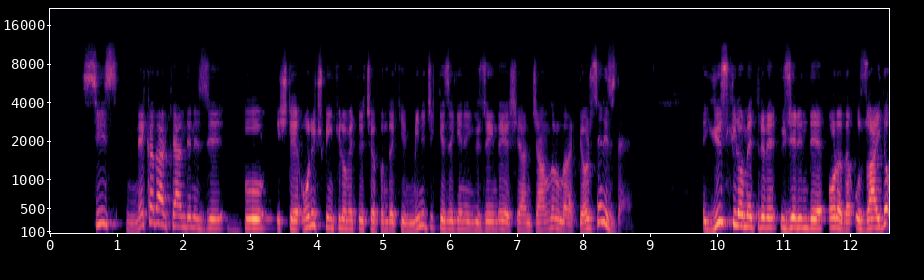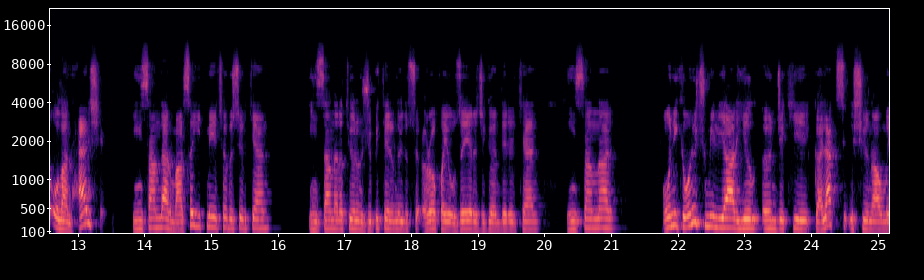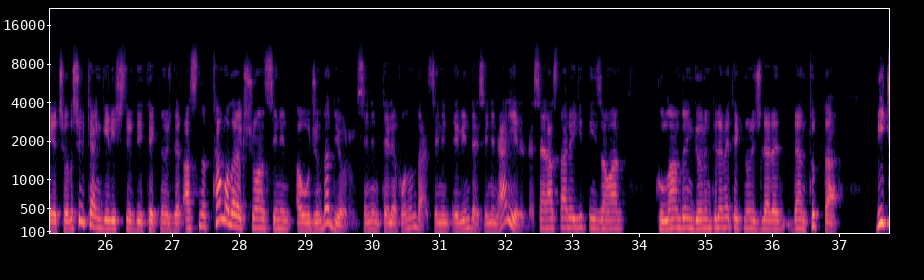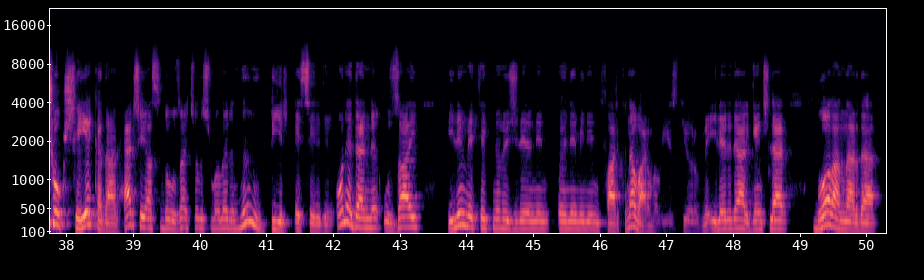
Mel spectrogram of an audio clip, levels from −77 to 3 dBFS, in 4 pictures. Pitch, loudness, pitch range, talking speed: 150 Hz, -25 LUFS, 135-170 Hz, 120 wpm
